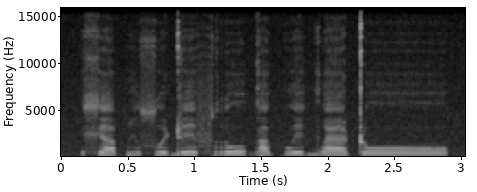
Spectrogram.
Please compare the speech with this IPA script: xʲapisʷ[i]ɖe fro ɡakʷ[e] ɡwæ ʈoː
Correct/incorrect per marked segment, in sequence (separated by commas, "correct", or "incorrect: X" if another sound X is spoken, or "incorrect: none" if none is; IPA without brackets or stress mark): correct, correct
